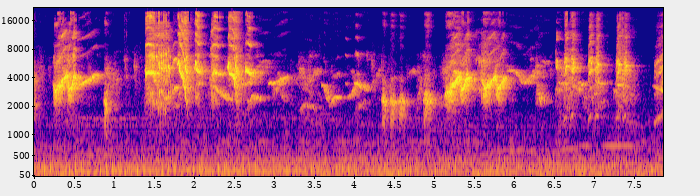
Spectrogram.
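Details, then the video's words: Oriental magpie-robin pouring out loud 'nembak' song, long and coarse: bright looping whistles and grating harsh phrases in bursts, with short pauses between strophes. "KACER KUKU BIMA NEMBAK PANJANG & KASAR"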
